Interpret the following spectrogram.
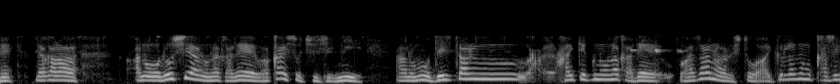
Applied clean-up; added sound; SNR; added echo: neural mask model RNNoise.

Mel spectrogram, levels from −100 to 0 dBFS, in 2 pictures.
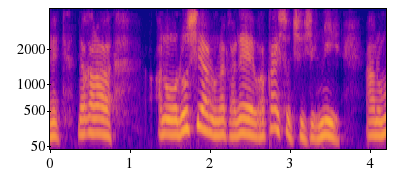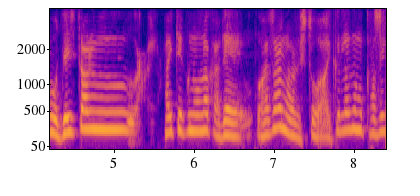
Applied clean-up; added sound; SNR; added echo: neural mask model DeepFilterNet 3.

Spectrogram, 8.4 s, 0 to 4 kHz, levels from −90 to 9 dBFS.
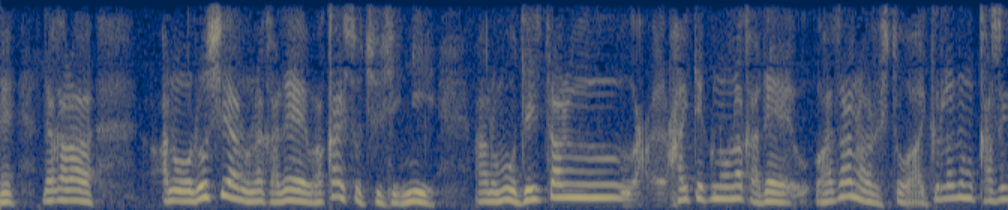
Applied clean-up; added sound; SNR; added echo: none; none; none; none.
